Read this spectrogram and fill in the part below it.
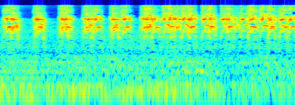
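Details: Four rescued munia babies under hand-feeding, giving high sizzling chirps, first in distinct spaced notes, then blending into a faster, almost continuous chatter.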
